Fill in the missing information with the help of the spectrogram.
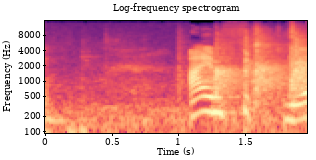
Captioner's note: applause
